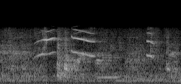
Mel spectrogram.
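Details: Siamese kitten Birdie, indoors, calling just before being given the hairball remedy she loves: a brief high, squeaky meow with thin rising-then-falling tonal strokes, followed by a fainter second squeak near the end.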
